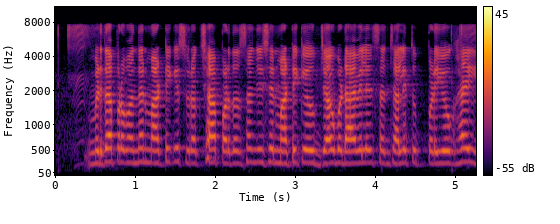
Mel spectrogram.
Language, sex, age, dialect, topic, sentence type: Magahi, male, 18-24, Western, agriculture, statement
